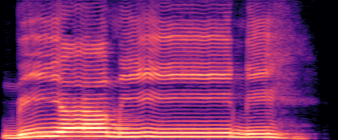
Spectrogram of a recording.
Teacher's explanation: با کے نیچے زیر ہے، اس کو بے مجہول کر کے نہیں پڑھیں گے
